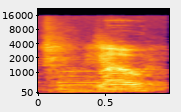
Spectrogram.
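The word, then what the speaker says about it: Lowe: from the waist down what's your last name low spell that for me what's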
